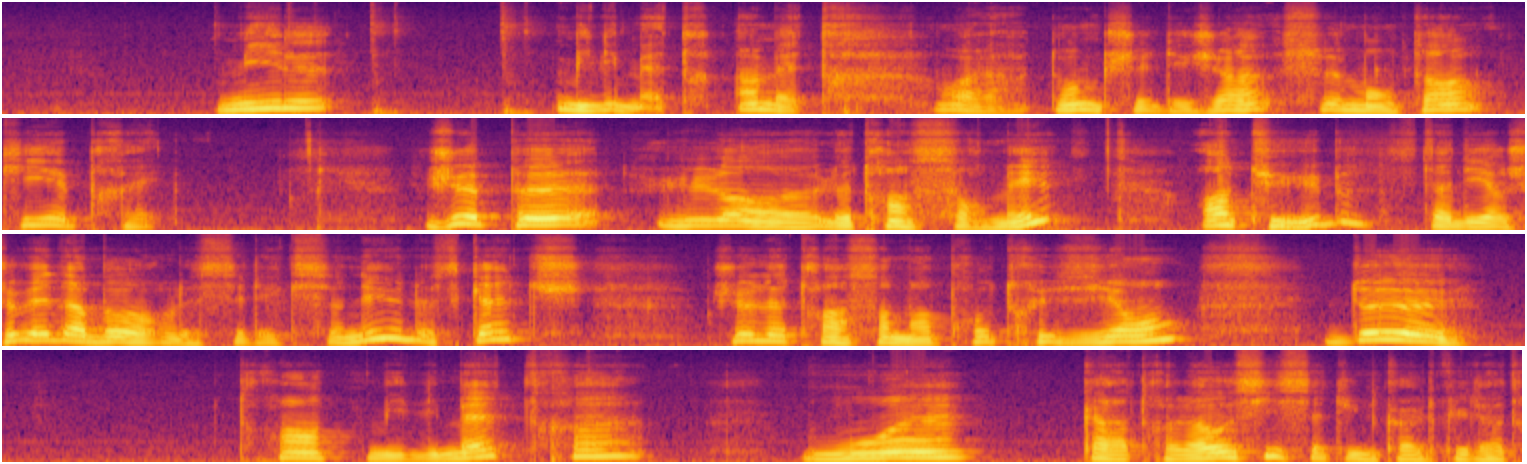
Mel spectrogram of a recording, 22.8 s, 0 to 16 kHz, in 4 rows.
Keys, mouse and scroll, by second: 0.7-1.8 typing, 2.1 Return, 3.0-3.7 scroll down 2, 3.9-4.6 right drag, 4.9 typing, 5.1 scroll up 1, 6.7 click, 13.9 click, 18.0 KP_3, 19.2 KP_0, 20.3 KP_Subtract, 22.7 KP_4.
